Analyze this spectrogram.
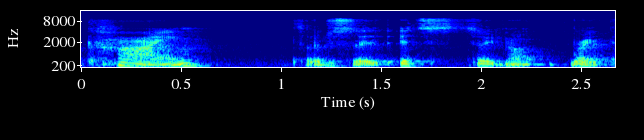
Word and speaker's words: chyme: to as chyme, which it's pronounced just like the herb thyme. So it's called chyme. So so you don't write that down. But you have chyme that enters into the duodenum.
